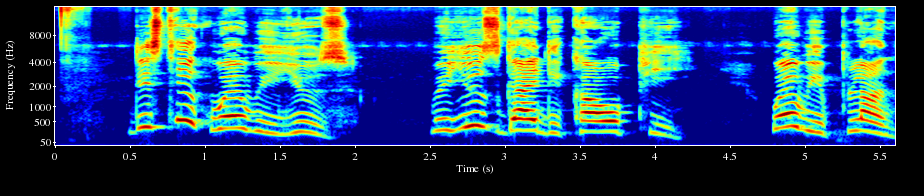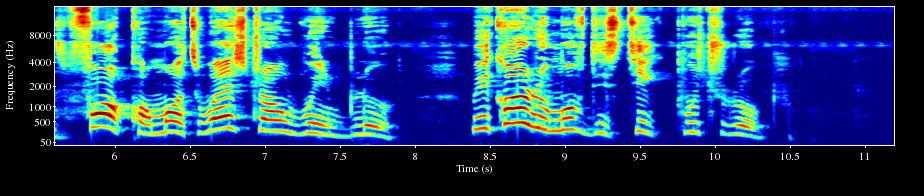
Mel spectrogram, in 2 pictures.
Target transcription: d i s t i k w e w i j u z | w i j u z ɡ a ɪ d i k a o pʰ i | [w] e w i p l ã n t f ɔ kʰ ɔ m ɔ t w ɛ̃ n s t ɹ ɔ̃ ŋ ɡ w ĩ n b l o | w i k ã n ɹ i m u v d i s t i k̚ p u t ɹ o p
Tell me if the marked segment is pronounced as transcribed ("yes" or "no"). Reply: yes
